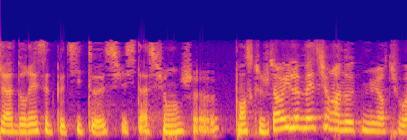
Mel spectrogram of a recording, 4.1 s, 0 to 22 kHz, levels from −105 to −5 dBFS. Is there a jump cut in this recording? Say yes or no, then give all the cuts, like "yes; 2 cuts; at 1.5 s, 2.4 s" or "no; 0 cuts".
yes; 2 cuts; at 1.1 s, 2.7 s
